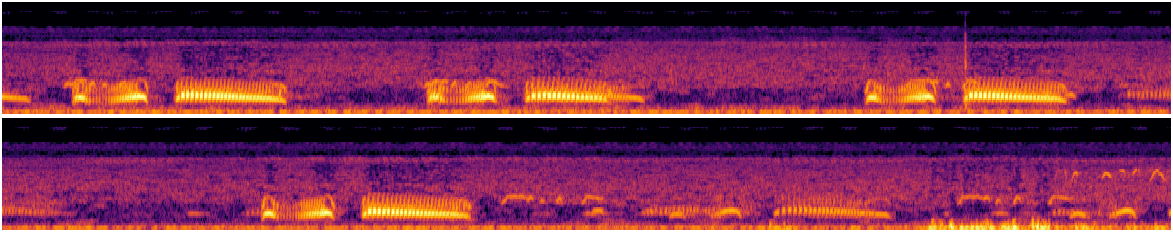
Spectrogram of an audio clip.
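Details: Spotted dove feeding its chicks, its call said to sound like a cricket: repeated phrases of two quick notes and a long falling coo, spaced roughly every two to three seconds, then quieter notes and a low thump near the end.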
